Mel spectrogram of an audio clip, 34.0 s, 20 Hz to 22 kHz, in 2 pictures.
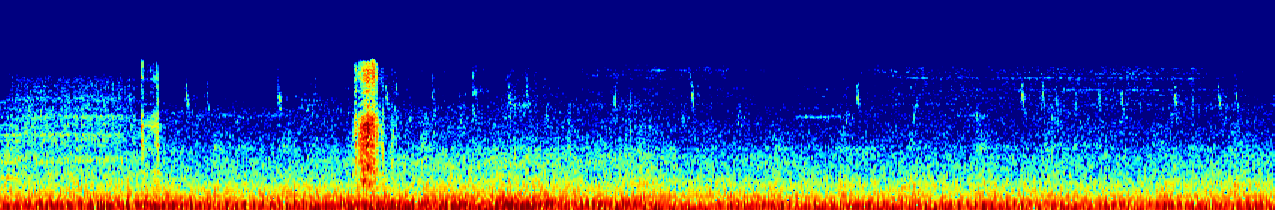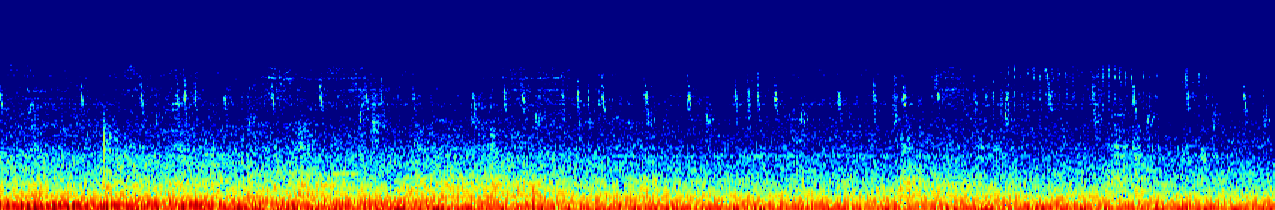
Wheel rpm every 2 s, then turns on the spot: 0, 0, 10, 0, 0, 0, 0, 0, 0, 0, 0, 0, 0, 0, 0, 0, 0.
none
